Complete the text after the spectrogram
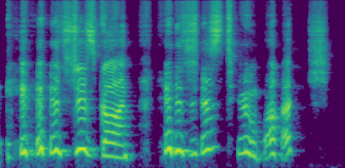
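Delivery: can't stop laughing; wheezing laughter. Real, not acted. Streamer losing it over the scratch and sniff remark, laughing hard.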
